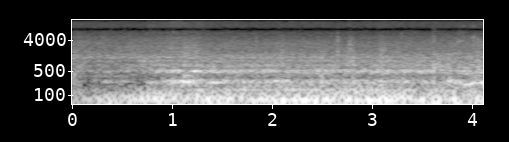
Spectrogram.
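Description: A dense, steady hum of many honey bees swarms around a growing hive, close and continuous with no voices over it.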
